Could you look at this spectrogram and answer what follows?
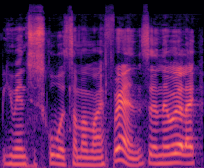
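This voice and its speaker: A young woman with a South African accent, a comedian guest telling lively stories in casual podcast chat and laughing through them. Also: medium pitch, fast talker, a crowd in the background.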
